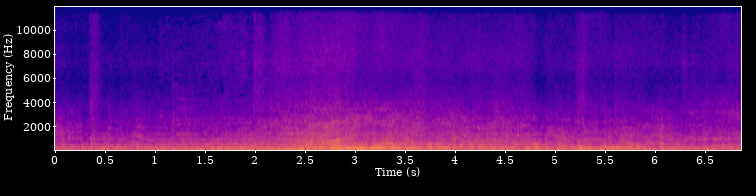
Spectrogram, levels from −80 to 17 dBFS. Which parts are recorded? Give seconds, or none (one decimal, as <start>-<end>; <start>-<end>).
1.0-2.0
